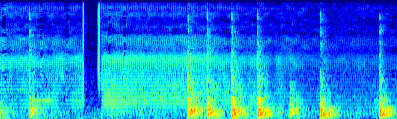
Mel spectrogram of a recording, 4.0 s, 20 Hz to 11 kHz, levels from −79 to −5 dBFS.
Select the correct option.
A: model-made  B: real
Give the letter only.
B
